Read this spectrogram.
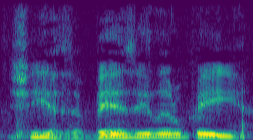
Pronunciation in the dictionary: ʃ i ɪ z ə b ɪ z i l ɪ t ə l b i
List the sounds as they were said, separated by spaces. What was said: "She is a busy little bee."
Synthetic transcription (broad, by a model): ʃ i ɪ z ə b ɪ z i l ɪ t l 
